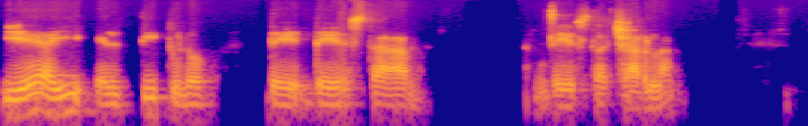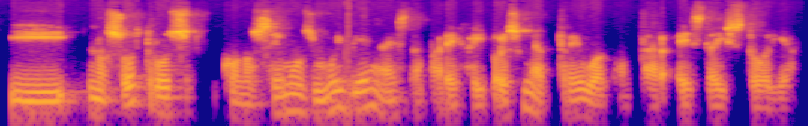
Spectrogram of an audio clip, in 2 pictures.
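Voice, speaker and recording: A man telling a personal story in a talk, hesitant, with fillers and repeated words, going soft at the sad parts. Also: low voice, lively intonation, moderate pace, slightly rough, no echo. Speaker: life coach. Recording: dull, dry, lo-fi recording.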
